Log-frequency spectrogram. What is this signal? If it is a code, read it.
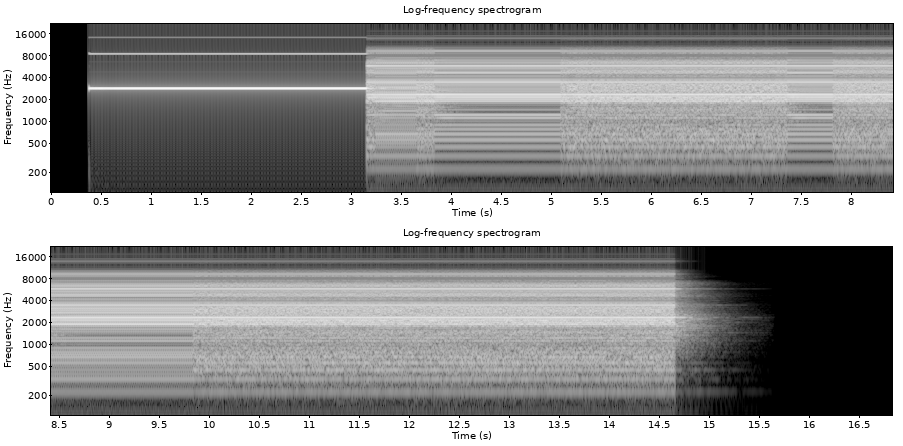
Commodore tape loading (standard loader), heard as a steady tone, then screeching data, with room echo.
